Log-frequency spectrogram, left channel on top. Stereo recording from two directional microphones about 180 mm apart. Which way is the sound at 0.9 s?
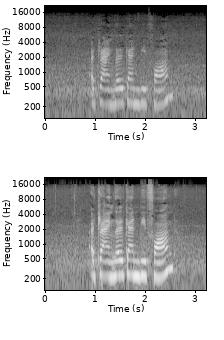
55° right (ahead or behind).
